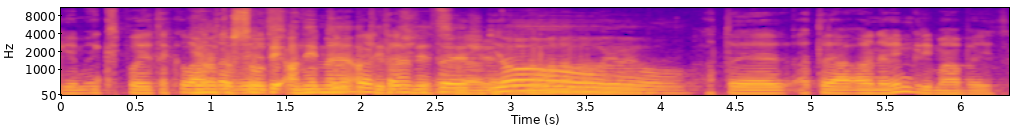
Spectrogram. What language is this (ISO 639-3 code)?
ces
